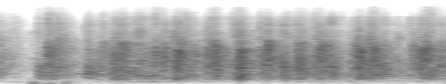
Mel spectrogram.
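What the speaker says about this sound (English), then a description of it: "Guys, round of applause for Brady." Clapping from a small audience at a gym-business podcast or talk, steady and fairly close, with a thin, modest sound, as if only a few people are clapping.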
